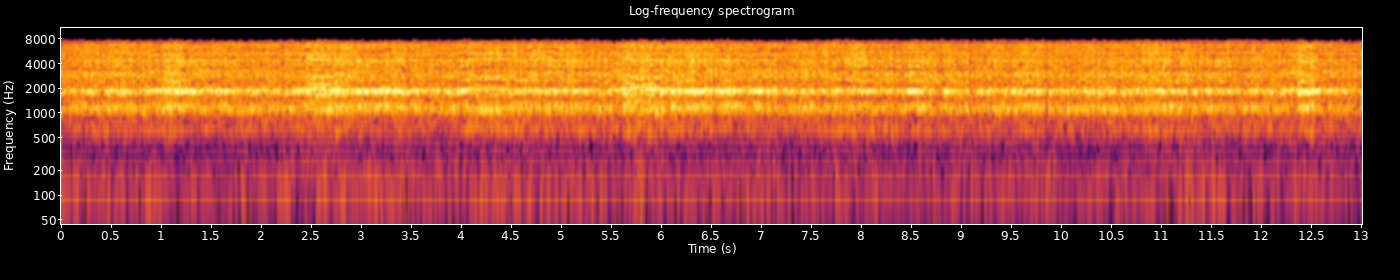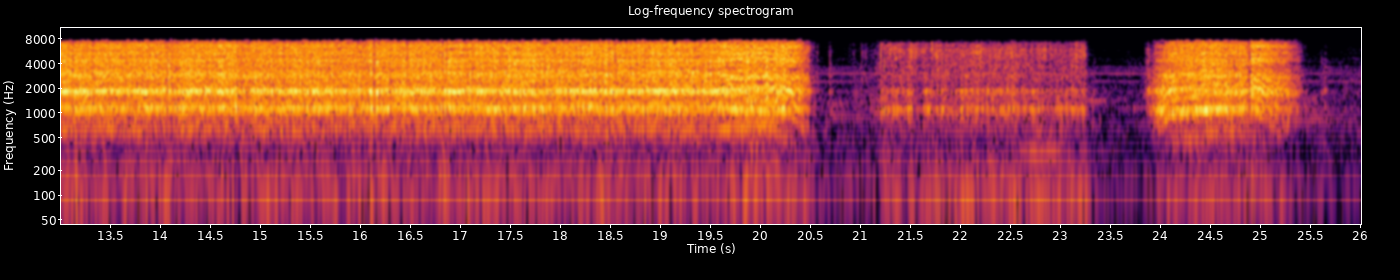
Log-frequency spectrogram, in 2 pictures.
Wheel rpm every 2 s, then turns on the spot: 160, 160, 160, 160, 160, 160, 160, 160, 160, 160, 40, 10, 60.
20-24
